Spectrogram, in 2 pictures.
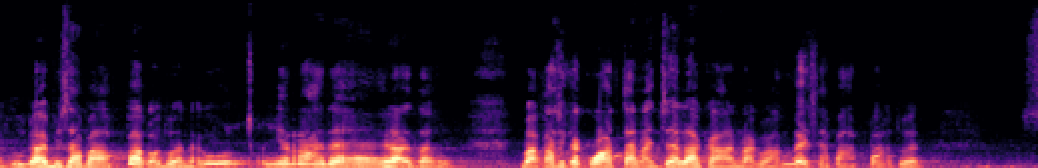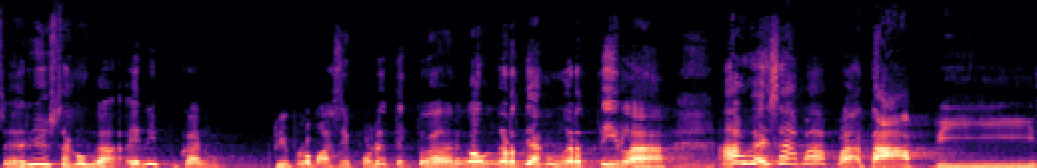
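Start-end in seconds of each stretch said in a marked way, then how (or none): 0.0-11.8 very high-pitched cry of surrender; desperate pleading. Retold or imitated. Father surrendering to God over his child, desperate pleading. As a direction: throw up your hands and plead, voice pitched high.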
